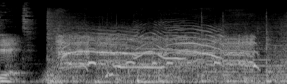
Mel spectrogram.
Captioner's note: screaming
